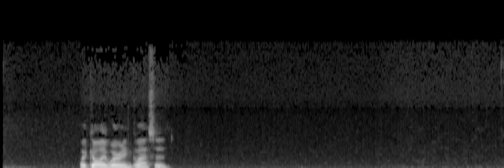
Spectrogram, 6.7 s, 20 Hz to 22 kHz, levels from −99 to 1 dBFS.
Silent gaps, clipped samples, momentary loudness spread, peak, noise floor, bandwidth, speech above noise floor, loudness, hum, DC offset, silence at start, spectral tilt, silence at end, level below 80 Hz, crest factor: none; under 0.1%; 12 LU; -8 dBFS; -73 dBFS; 14.5 kHz; 50 dB; -24 LUFS; none; under 0.1%; 1.1 s; -8 dB/octave; 4.45 s; -58 dBFS; 22 dB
